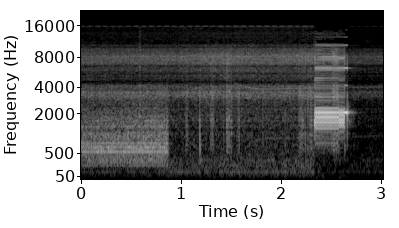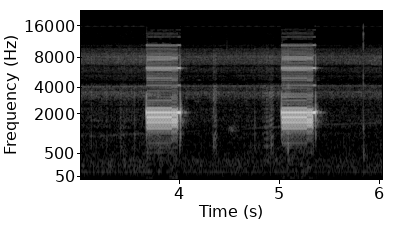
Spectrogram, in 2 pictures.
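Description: Weather alert radio sounding three short EAS end-of-message data bursts through its speaker, buzzing squawks about a third of a second each and spaced roughly a second and a half apart, which mark the end of a National Weather Service warning broadcast.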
